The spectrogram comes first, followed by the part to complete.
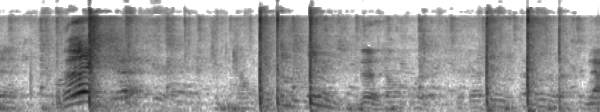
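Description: Kicks and punches landing on Muay Thai strike pads and a belly pad: half a dozen sharp smacks at uneven intervals. The loudest comes about a second in together with a short shout.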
